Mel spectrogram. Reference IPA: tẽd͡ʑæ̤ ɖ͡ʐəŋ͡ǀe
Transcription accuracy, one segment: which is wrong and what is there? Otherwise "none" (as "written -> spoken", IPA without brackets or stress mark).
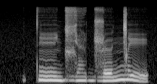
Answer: none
